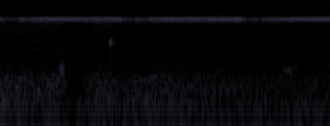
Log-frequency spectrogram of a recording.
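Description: Near silence: faint, steady, high-pitched insect trilling in the background.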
